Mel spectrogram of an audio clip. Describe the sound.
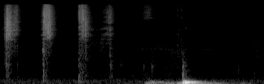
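A card drawn from a tarot deck: four short, papery swishes in a steady rhythm, then a longer rustling slide that ends with a soft, low thump, all fairly quiet.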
